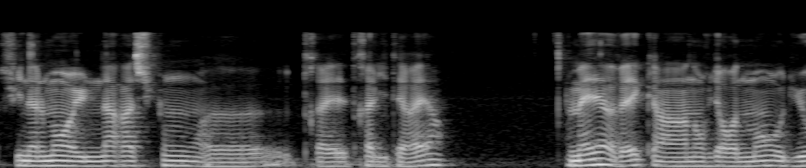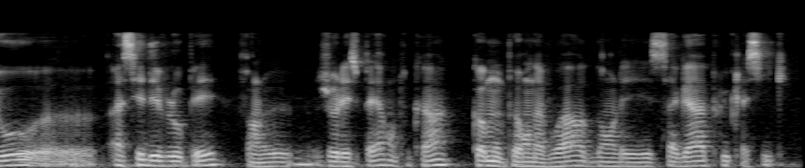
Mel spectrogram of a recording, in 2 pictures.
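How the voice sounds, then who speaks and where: A man's voice: on the low side, flat delivery, moderate pace, creaky, lo-fi sound. A man, an audio drama creator answering casually as an interview guest.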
